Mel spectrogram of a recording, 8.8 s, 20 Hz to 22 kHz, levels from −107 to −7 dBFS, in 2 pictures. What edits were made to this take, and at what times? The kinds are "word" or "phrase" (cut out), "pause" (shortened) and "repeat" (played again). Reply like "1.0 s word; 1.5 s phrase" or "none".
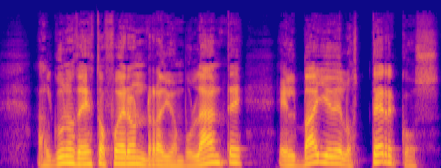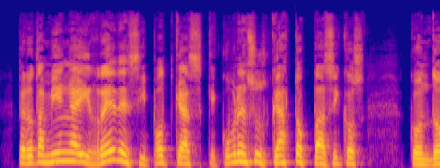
4.5 s pause

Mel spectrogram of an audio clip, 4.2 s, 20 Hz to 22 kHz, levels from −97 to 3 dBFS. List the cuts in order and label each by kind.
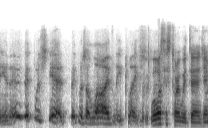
none

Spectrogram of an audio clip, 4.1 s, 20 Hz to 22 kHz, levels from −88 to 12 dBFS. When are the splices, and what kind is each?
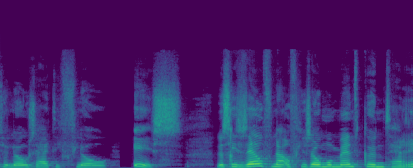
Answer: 1.2 s pause; 2.3 s phrase

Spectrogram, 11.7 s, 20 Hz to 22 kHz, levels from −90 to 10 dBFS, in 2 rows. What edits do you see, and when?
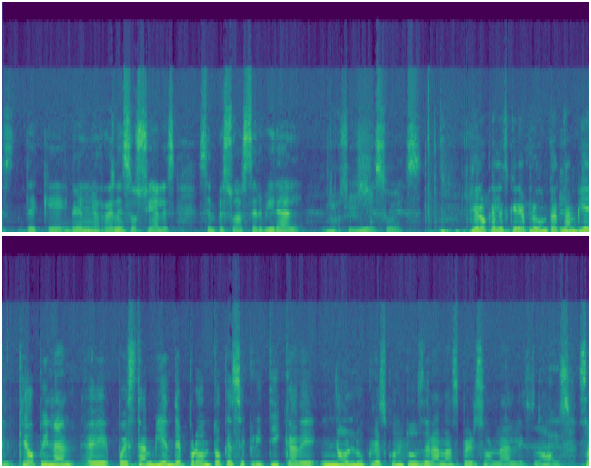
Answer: none

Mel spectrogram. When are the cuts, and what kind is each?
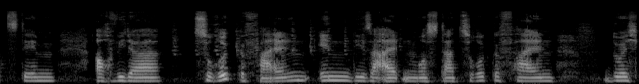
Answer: none

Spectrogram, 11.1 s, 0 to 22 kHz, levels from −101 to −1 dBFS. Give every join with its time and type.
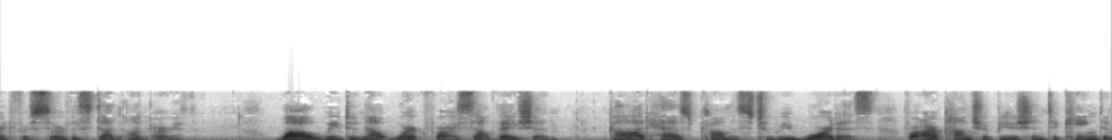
none

